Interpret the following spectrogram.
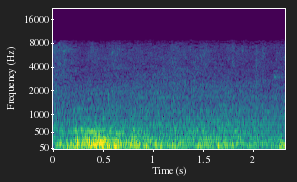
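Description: A low rumble on the handheld camera's microphone, swelling to its loudest about half a second in and then easing off.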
